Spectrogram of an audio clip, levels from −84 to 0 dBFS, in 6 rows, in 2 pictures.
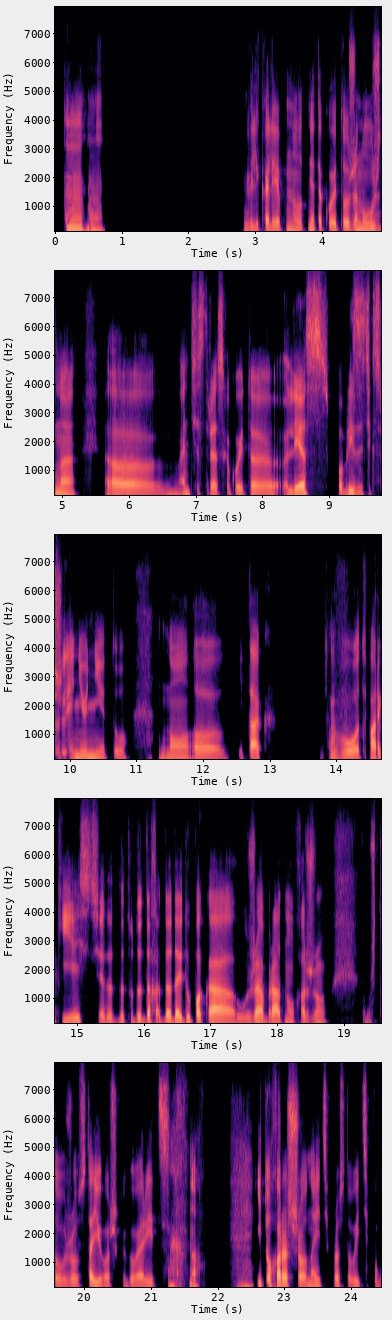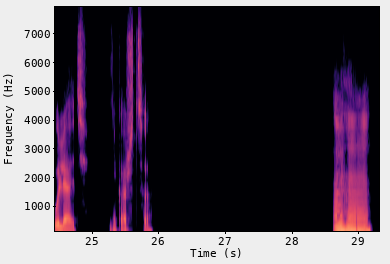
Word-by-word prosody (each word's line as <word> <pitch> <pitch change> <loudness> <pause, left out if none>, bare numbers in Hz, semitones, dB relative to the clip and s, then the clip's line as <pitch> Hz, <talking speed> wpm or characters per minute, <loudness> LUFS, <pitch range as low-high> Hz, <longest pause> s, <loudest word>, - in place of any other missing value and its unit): Мгм. 120 -7 +1 2.1
Великолепно, 100 -4 -1
ну, 105 +1 -2
вот 110 0 -5
мне 120 0 0
такое 110 -1 -1
тоже 105 0 0
нужно, 115 -3 +1 0.4
э, - - -9
антистресс, 105 +2 0
какой-то. 110 +1 -1
Лес 150 +9 +4
поблизости, 135 +1 -1
к - - -11
сожалению, 120 -1 -1
нету, 105 0 -3 0.5
но, 110 -2 -1 0.2
э, - - -16
и - - -15
так, 125 +2 +1 0.8
вот, 115 -6 0
парк 130 -2 +2
есть. 145 +11 0
Я 115 - -2
до 115 +1 -2
дотуда 120 +1 -4
дохо 120 +1 +1
до 125 0 +4
дойду 125 +7 +4
пока, 110 -9 +6
уже 115 +3 +1
обратно 105 -2 +2
ухожу, 105 +1 -4 0.5
потому - - -16
что 105 -1 -4
уже 105 0 -3
устаешь, 105 -1 0
как 100 - -15
говорится, 105 +1 -2 0.3
но - - -1 0.8
и - - 0
то 195 +4 +3
хорошо, 120 - +5
знаете, 125 +5 -2
просто 110 -1 -4
выйти 110 +1 -5
погулять, 105 -1 -4 0.3
мне - - -14
кажется. - - -8 2.7
Мгм. 130 - +2
110 Hz, 100 wpm, -25 LUFS, 105-120 Hz, 2.7 s, пока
